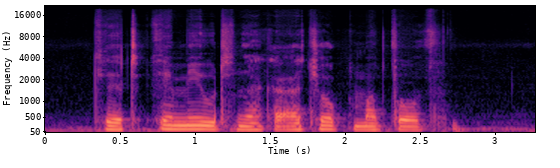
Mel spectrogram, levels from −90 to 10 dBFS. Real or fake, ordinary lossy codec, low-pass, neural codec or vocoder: fake; none; 19.8 kHz; codec, 44.1 kHz, 7.8 kbps, Pupu-Codec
